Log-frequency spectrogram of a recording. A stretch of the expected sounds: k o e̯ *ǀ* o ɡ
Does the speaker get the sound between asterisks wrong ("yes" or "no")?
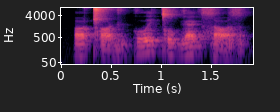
no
